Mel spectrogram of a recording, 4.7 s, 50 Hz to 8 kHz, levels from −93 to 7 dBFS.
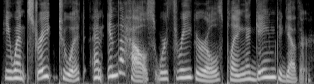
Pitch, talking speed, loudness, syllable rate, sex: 240 Hz, 205 wpm, -18 LUFS, 4.6 syllables/s, female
